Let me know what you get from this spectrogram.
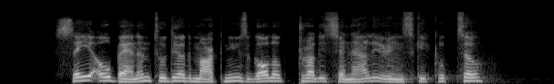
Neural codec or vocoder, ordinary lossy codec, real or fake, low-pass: codec, 16 kHz in and 24 kHz out, 0.4 kbps, LongCat-Audio-Codec, two codebook decoder; Opus, 16 kbps; fake; 10.8 kHz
